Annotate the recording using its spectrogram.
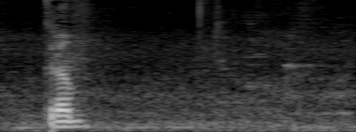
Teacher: रा एक लुंठित व्यंजन है और प्रकंपित व्यंजन है। इसका अर्थ है जब हम इसका उच्चारण करते हैं तब जीवा में कंपन होती है, जीव में कंपन होती है, और ये वस्य वर्ग में आता है।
